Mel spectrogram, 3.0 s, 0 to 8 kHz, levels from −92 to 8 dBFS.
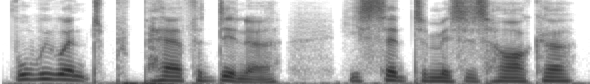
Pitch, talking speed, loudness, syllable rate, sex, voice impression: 130 Hz, 245 wpm, -18 LUFS, 7.1 syllables/s, male, masculine, adult-like, tensed, powerful, bright, clear, fluent, cool, friendly, wild, lively, slightly intense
